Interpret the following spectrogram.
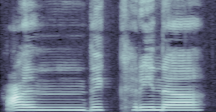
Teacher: کلمت عن کے آخری میں نون ساکن ہے پھر حرف الدال ہے، یہاں حکم ہے اخفاء تو ہم یہ حکم کو غنہ کے ساتھ ادا کریں گے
